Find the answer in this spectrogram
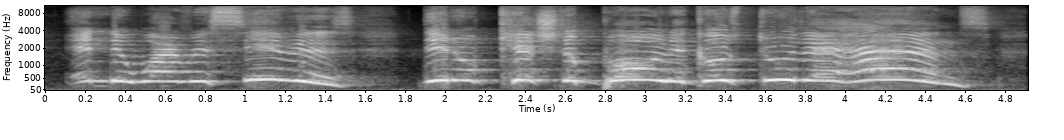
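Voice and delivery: put-on shrill, loud, high-pitched Brazilian accent, popping off. You retell how a woman was popping off while walking through the stadium, put-on Brazilian accent. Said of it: "in her Brazilian accent".

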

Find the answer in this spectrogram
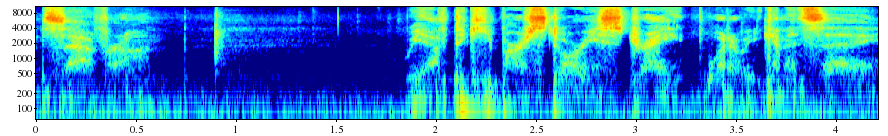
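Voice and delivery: whispered, hushed, barely voiced. During the game, a player whispers over to fellow player Saffron, whispering. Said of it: "I'm going to whisper over to Saffron".

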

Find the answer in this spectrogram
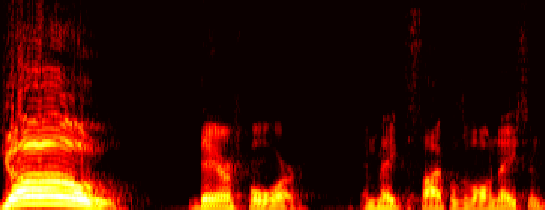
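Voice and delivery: heavy emphasis landing on the word go. Quoting a verse the way missionaries said it, strong stress on "go". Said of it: "I always heard it said like this / they would put all that emphasis on the word go".

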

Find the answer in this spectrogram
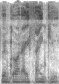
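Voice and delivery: soft whispered voice. Retelling a daily prayer of thanks, imitating own whispered prayer. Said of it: "all my day I'm whispering".

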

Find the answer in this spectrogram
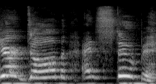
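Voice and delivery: very high-pitched, shrill, very loud yelling. Retelling a hallway argument, the speaker acts out the other man's reply: retelling a yell. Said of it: "he's just yelling back at me like".

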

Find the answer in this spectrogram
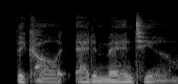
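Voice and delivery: untrained, unpolished, amateur non-actor delivery. Imitating how a non-actor voiced a line: amateur non-actor line reading. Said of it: "the voice is just like this, a non-actor".

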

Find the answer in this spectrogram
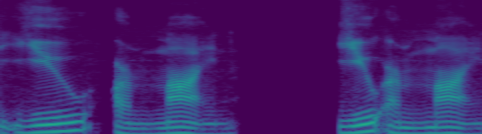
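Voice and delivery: very slow, drawn-out evil voice. Retelling a voice heard in a sleep paralysis dream: imitating an evil voice. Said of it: "this evil voice s-, just said".

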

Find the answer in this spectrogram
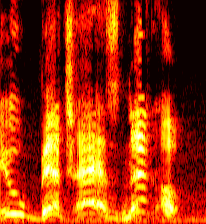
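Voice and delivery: very high-pitched, disparaging voice. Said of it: "His voice got high pitch".

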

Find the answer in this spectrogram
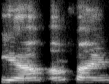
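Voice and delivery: flat, lifeless monotone with no personality. Showing how a reply to how are you sounds flat, no energy. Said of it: "that is so flat. There's no personality to it".

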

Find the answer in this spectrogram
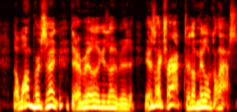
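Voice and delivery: put-on squid-like sci-fi alien admiral voice. Doing a joke impression for the others: Admiral Ackbar voice. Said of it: "that was my Admiral Ax".

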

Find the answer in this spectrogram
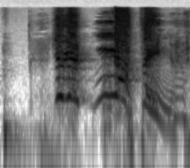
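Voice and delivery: put-on, very high, way-too-loud yell. Quoting Gene Wilder losing it at the end: imitating Gene Wilder yelling. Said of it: "I'm sure I just got really way too loud".

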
